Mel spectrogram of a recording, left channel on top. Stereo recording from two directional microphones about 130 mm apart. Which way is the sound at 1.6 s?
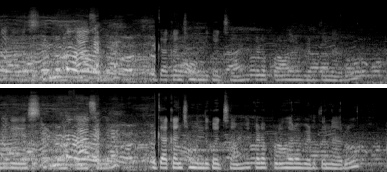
65° right (ahead or behind).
